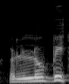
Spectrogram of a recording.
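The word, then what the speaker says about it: любить: বা সিং ভার্ব লুবিচ লুবিচ উচ্চারণ হবে লুবিচ লুবিচ এর বাংলা হবে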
